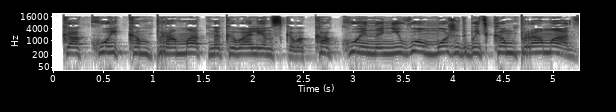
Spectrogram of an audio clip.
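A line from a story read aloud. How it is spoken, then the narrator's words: Screaming while fainting. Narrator (Russian): закричала я, теряя сознание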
